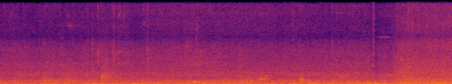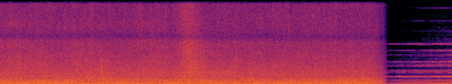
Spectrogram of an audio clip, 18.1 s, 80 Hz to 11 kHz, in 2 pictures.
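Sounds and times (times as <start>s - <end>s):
wind on microphone: 5.4s - 8.1s.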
